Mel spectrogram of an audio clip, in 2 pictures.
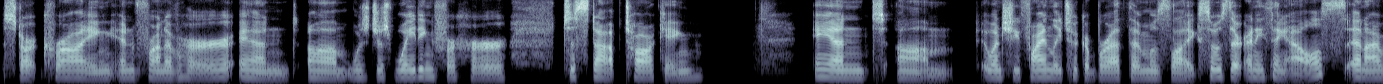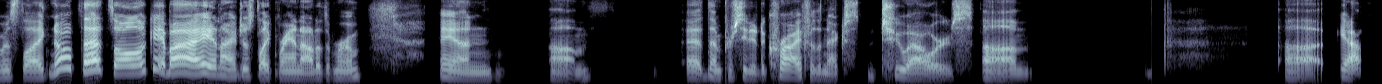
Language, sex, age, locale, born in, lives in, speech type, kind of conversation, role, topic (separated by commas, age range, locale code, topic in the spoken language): English, female, 50-54, en-US, United States, United States, conversation, advice, user, How do I rebuild trust after a serious argument?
